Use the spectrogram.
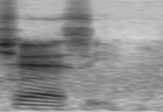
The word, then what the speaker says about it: chassis: It's spelled chassis, but it's pronounced chassis.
